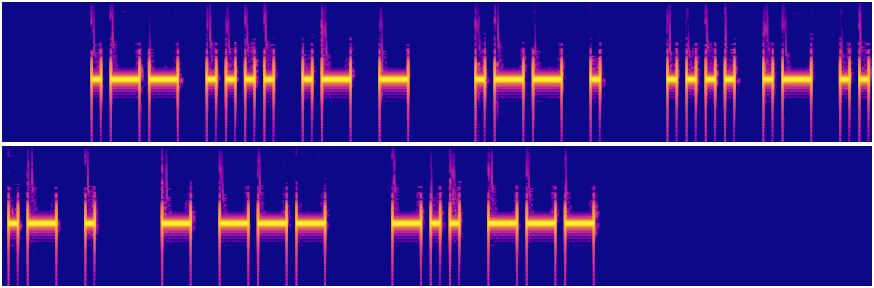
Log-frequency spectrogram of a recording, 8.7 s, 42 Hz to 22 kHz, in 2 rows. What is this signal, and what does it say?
Morse code, heard as a keyed tone, about 25 wpm, 700 Hz. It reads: WHAT WE HAVE TO DO
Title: Sets of 5 Words Encore 25wpm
